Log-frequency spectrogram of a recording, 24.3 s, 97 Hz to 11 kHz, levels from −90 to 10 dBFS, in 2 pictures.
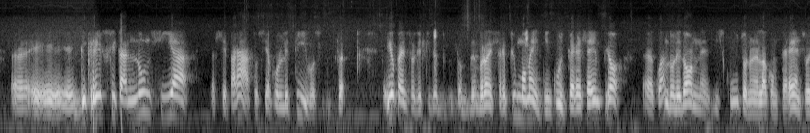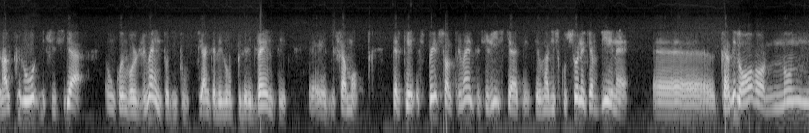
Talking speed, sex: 150 wpm, male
